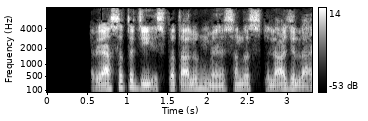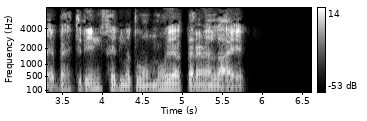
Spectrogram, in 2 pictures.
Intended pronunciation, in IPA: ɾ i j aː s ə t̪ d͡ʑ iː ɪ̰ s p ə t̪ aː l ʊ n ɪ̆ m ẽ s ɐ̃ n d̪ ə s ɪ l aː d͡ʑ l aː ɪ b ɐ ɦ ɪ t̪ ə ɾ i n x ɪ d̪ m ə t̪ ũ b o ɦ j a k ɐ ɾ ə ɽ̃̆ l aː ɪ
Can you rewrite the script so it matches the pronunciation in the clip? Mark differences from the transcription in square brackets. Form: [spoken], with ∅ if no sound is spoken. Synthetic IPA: ɾ i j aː s ə t̪ d͡ʑ iː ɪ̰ s p ə t̪ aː l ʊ n ɪ̆ m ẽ s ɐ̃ n d̪ ə s ɪ l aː d͡ʑ l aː ɪ b ɐ ɦ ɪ t̪ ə ɾ [iː] n x ɪ d̪ m ə t̪ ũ [m] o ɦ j a k ɐ ɾ ə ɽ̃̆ l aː ɪ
